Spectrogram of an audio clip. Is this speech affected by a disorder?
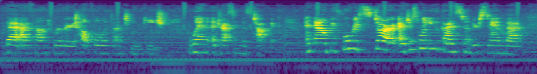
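No.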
